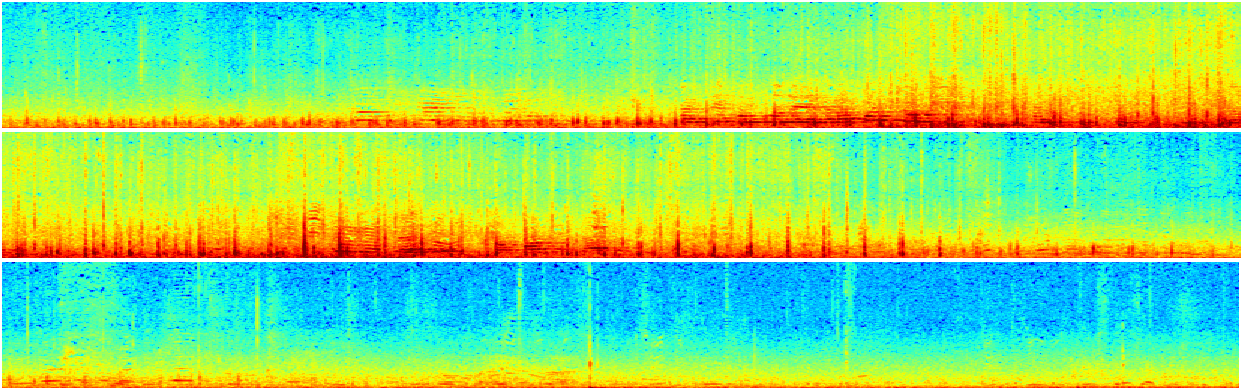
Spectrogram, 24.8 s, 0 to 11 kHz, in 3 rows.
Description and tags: hippodrome.race
Race on the hippodrome. Horses pass by fans.
Recorded 2012-09-29 12:30 pm.
hippodrome, horse, race, racetrack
